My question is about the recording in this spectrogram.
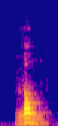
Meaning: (noun) winnowing basket; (verb) inflection of wannen: 1. first-person singular present indicative 2. second-person singular present indicative 3. imperative
- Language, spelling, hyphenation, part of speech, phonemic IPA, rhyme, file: Dutch, wan, wan, noun / verb, /ʋɑn/, -ɑn, Nl-wan.ogg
